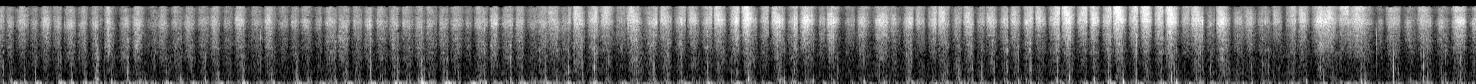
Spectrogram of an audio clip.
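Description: Long nails quickly scratch and rub the sleeve and upper arm of a worn, dark red patterned knit sweater. The result is a dense, fast, uneven run of scratchy, bright fabric rasps over a low, soft rumble.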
